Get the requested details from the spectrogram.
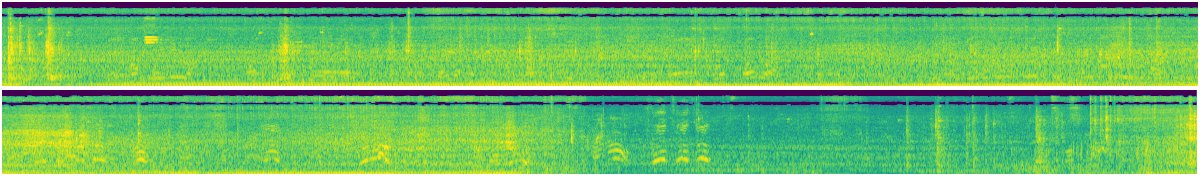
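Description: Soil and rocks scrape and thud under an excavator bucket.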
